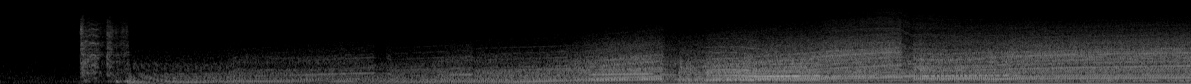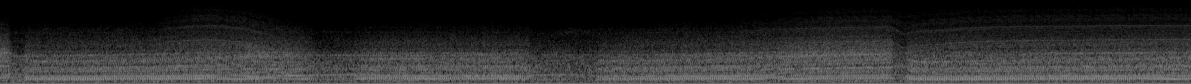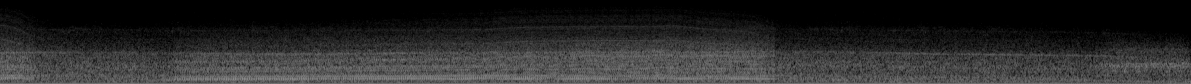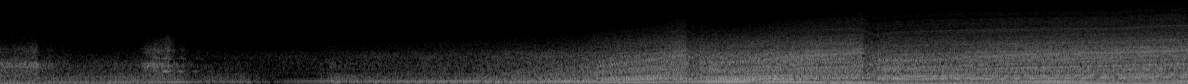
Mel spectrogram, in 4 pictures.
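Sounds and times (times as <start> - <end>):
Mercedes-Benz SLK 55 AMG car: 0.0 - 47.5.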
